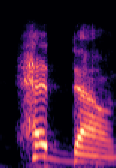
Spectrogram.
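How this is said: The stress falls on the word head. The speaker calls it right. "So stress head"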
